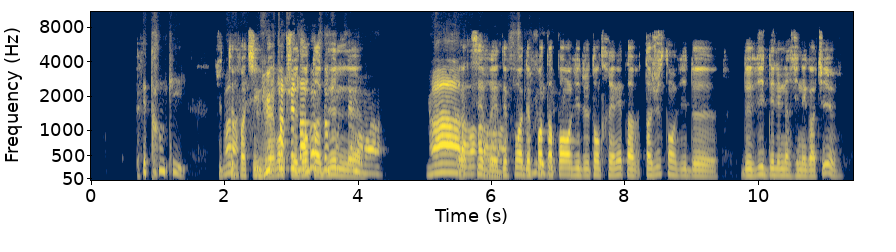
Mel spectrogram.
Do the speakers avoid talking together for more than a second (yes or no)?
no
